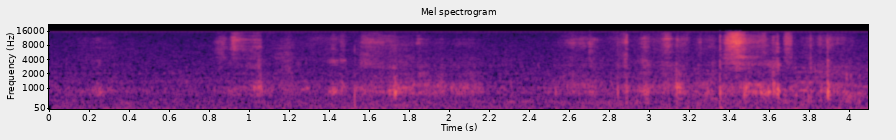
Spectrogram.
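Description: Handling noise: fingers rubbing and clicking against the small plastic Echo Dot and its charger, with light scratchy rustles, the loudest about three and a half seconds in.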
